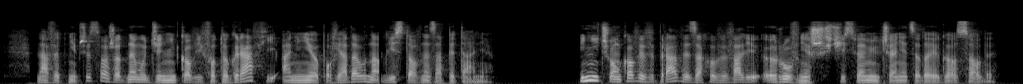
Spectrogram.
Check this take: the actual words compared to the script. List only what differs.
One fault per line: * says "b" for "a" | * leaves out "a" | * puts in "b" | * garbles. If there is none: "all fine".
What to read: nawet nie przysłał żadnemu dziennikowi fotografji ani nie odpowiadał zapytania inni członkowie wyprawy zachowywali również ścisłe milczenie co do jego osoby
* puts in "na listowne"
